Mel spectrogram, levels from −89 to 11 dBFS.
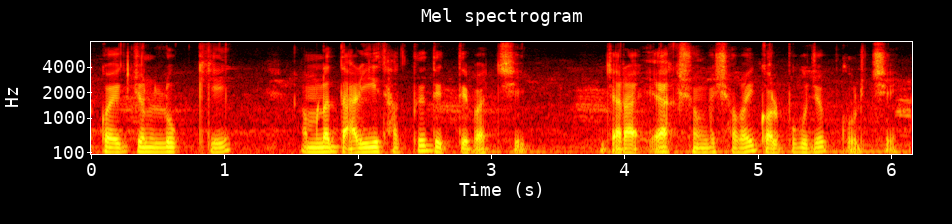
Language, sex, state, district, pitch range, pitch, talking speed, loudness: Bengali, male, West Bengal, Cooch Behar, 115-125 Hz, 120 Hz, 125 wpm, -16 LUFS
